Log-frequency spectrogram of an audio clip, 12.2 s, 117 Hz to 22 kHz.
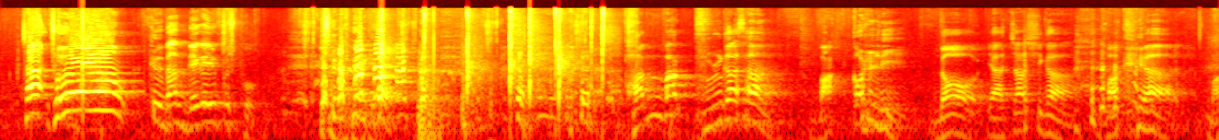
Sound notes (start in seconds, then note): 4.5 laughing; 4.6 applause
